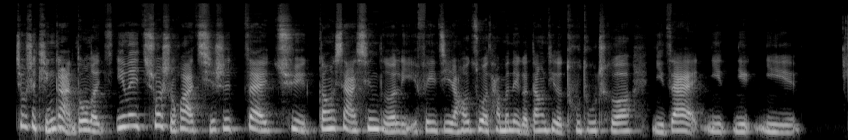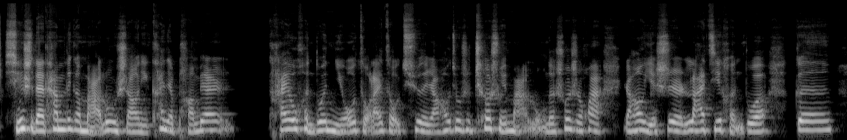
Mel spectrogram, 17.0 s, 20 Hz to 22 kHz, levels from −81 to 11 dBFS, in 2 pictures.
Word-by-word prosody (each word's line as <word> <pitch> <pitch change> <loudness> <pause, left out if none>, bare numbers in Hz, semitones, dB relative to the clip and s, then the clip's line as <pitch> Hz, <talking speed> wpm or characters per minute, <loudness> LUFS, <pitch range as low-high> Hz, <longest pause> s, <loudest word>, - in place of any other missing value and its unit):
就 325 - -1
是 295 -1 +1
挺 240 -4 +1
感 280 -1 +2
动 230 0 +3
的。 195 -3 +1 0.2
因 290 +2 +4
为 320 -1 0
说 330 +1 0
实 310 - -2
话， 225 0 +1
其 220 +1 -3
实 255 +2 -1
在 250 -3 0
去 215 +2 -2
刚 250 +5 +1
下 260 -5 0
新 250 +5 +3
德 190 -6 0
里 195 - -5
飞 210 +1 -3
机， 210 0 -4
然 190 0 -1
后 215 - 0
坐 225 0 0
他 220 +2 -4
们 210 +1 +2
那 215 - 0
个 170 - -1
当 215 +2 -2
地 225 - -3
的 190 - 0
突 205 +4 -6
突 210 0 -4
车。 205 -1 -2 0.2
你 195 -7 -4
在 210 +7 +1
你 190 -3 -5
你 185 -2 -1 0.2
你 175 -3 -4 0.5
行 235 - +6
驶 255 -2 +6
在 205 - +8
他 245 +4 +3
们 235 - +8
那 245 - +4
个 225 - +1
马 200 0 +3
路 215 0 +3
上， 185 -3 -1
你 170 - -5
看 250 +6 +1
着 210 - +1
旁 180 -1 -6
边 225 0 +2
儿， 235 +3 -6 0.3
还 230 - -1
有 245 - +5
很 245 -7 -1
多 215 +2 +4
牛 195 -1 +2
走 - - -4
来 185 +2 -1
走 - - -3
去 210 +3 -2
的， 195 - +1
然 175 0 -4
后 215 +3 -2
就 235 0 0
是 220 0 -3
车 260 +5 +2
水 230 -6 -1
马 205 -1 0
龙 - - -7
的。 190 - -2
说 250 +6 0
实 215 - -3
话， 200 -2 -3 0.2
然 200 +1 -2
后 230 - +2
也 180 -4 0
是 195 0 +1
垃 220 0 +2
圾 230 +1 0
很 220 - -5
多， 195 0 +1 0.3
跟 225 0 +1
215 Hz, 310 characters per minute, -19 LUFS, 200-235 Hz, 0.5 s, 在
